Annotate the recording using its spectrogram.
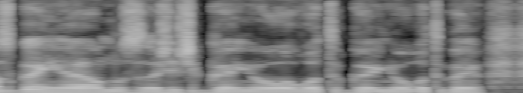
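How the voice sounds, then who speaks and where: A woman talks at a fairly quick pace in a dark, mellow tone. The sound is dry with no echo, and the background is quiet. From São Paulo, Zona Norte; São Paulo. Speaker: state culture secretary; interview guest. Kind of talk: interview. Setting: studio. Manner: talkative. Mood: relaxed, conversational. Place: studio. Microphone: studio mic.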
